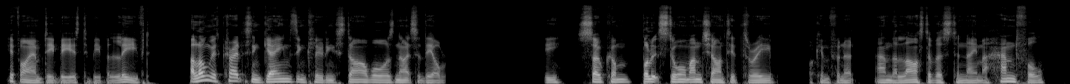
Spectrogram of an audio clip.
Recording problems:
audio cutting out; at 4.5 s for 1 s and at 8 s

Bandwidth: 16.5 kHz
